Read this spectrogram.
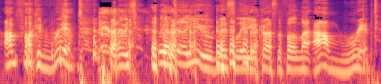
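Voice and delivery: loud, laughing mock macho boast; loud macho bragging. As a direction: brag loudly like a meathead. Flirting with the phone agent.

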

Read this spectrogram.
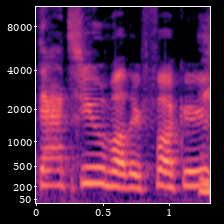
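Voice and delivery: imitating the comedian's punchline; mock jab. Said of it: "he's like".

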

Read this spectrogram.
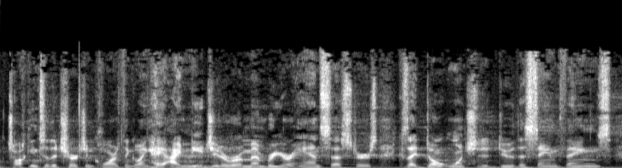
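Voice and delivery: ordinary talk

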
